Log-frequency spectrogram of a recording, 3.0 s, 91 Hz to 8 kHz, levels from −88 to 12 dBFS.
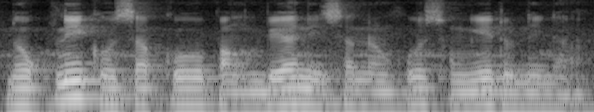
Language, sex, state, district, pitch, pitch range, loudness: Garo, male, Meghalaya, West Garo Hills, 115 Hz, 105-120 Hz, -19 LUFS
